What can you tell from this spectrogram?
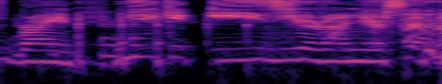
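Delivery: bad Armagh accent. The wedding woman telling Brian to spare himself the trouble, in a bad Armagh accent. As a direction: hand out motherly advice in a put-on Armagh accent. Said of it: "this is a bad Armagh accent".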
